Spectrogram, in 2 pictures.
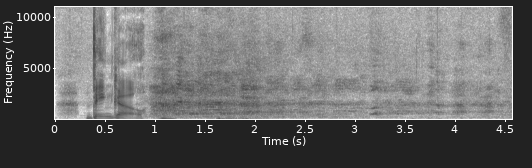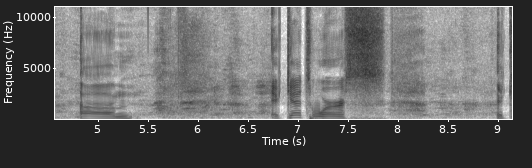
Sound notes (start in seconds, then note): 0.8 laughter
